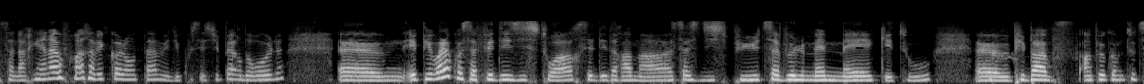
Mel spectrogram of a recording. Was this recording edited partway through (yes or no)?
no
